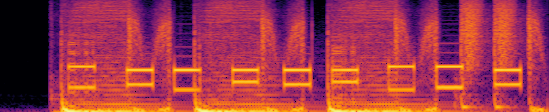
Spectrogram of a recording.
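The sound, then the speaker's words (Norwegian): Telephone dialing a call: many short touch-tone beeps, each a steady two-note tone, follow one another in a quick, even rhythm over a dense, loud low backing sound. “Ja, vi skal ringe som vi bruker å gjøre.”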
